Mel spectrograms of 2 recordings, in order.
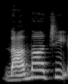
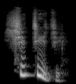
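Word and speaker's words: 七時: 자, 그 다음에 7시는요, 나나지 안 돼요, 시지지.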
